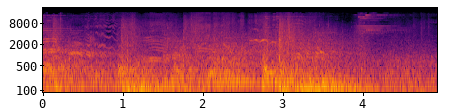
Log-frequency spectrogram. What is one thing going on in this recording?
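Loud explosions boom and crackle.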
